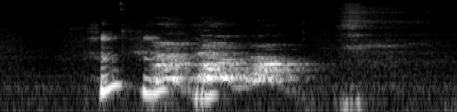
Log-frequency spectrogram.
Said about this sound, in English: Damn dogs.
